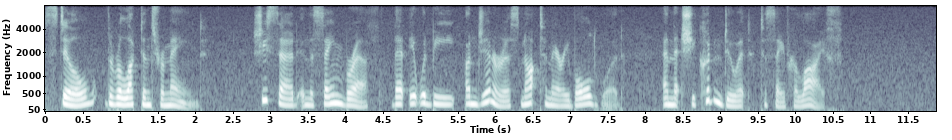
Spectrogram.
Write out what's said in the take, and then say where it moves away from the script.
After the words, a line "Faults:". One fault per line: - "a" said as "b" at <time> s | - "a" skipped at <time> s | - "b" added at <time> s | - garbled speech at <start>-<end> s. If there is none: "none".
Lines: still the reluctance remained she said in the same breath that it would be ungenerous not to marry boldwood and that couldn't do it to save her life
still the reluctance remained she said in the same breath that it would be ungenerous not to marry boldwood and that she couldn't do it to save her life
Faults:
- "she" added at 8.5 s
